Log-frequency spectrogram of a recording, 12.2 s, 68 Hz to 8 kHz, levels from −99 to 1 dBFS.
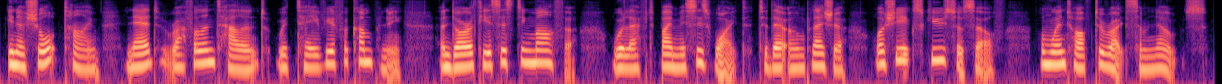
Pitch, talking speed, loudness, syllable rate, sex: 190 Hz, 175 wpm, -18 LUFS, 5.5 syllables/s, female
